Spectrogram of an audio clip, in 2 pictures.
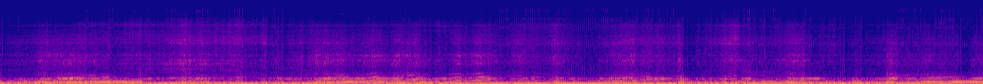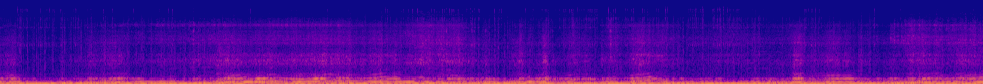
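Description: Demolition derby car's engine, heard from inside its stripped-out body, revving up and falling back over and over as the car accelerates across the dirt arena.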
